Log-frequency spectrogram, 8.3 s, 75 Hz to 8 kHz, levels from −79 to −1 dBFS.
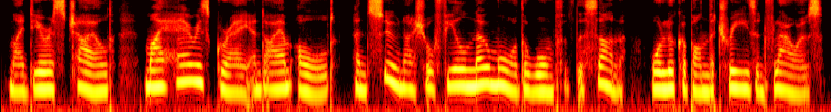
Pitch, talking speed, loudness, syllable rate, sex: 200 Hz, 215 wpm, -21 LUFS, 4.6 syllables/s, female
